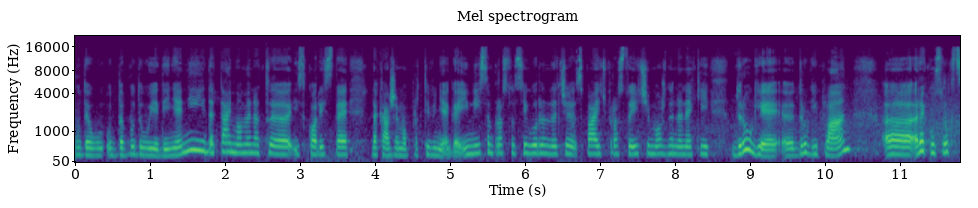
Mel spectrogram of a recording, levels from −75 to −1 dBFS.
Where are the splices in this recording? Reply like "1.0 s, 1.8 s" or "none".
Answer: none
